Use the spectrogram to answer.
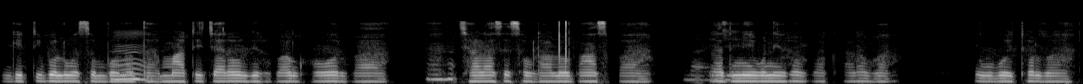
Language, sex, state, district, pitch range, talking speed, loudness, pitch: Bhojpuri, male, Uttar Pradesh, Deoria, 135-145 Hz, 135 wpm, -26 LUFS, 140 Hz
